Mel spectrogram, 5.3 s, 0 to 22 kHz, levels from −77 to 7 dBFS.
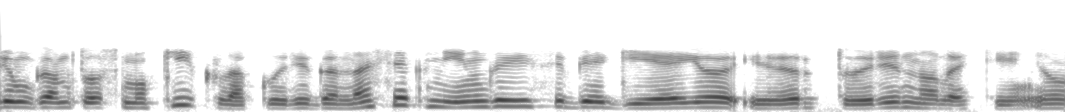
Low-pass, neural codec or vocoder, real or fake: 5.4 kHz; codec, 16 kHz, 4 kbps, X-Codec, HuBERT features, trained on balanced general audio; fake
